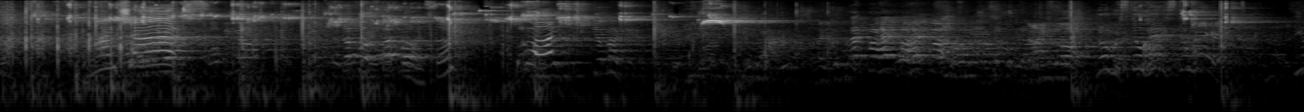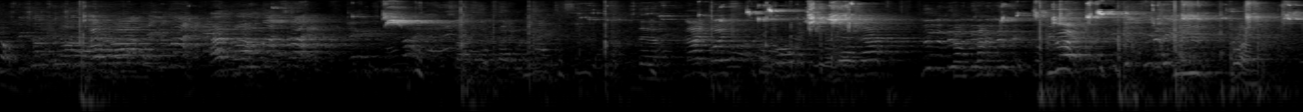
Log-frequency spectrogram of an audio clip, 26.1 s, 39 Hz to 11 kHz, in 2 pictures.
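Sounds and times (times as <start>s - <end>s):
basketball bouncing on wooden court: 0.0s - 7.6s, 10.7s - 10.9s, 23.4s - 26.0s
voices echoing in hall: 0.0s - 26.0s.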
